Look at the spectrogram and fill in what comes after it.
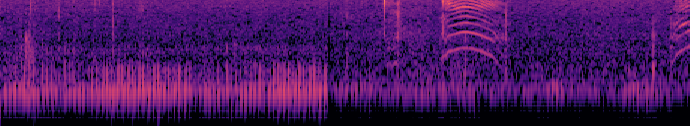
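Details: Young ginger Scottish Fold kitten Caramel, eyes only just opening, purrs in a rapid pulsing rumble for nearly three seconds, then gives one sharp arched mew after a pause, with faint purring continuing.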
